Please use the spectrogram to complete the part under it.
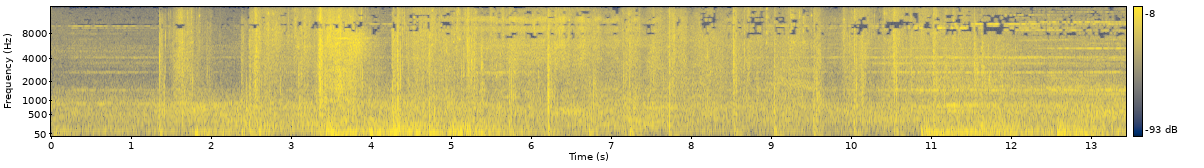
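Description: Footsteps tread over stone and earth.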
